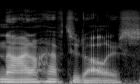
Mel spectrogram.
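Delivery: ordinary talk, nothing marked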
